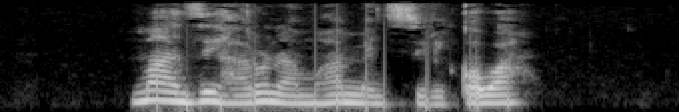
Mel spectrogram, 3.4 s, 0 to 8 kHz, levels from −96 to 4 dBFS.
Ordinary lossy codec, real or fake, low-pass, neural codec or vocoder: MP3, 64 kbps; real; 7.2 kHz; none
